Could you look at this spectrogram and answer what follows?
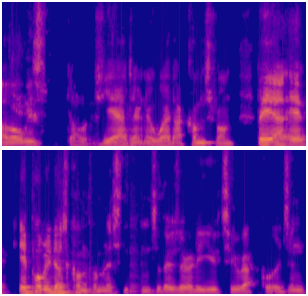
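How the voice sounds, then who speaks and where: A man with a West Country accent, fairly low in pitch, at a fairly quick pace with lively intonation. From Bristol, England. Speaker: singer-songwriter. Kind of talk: interview answer. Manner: relaxed, conversational.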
